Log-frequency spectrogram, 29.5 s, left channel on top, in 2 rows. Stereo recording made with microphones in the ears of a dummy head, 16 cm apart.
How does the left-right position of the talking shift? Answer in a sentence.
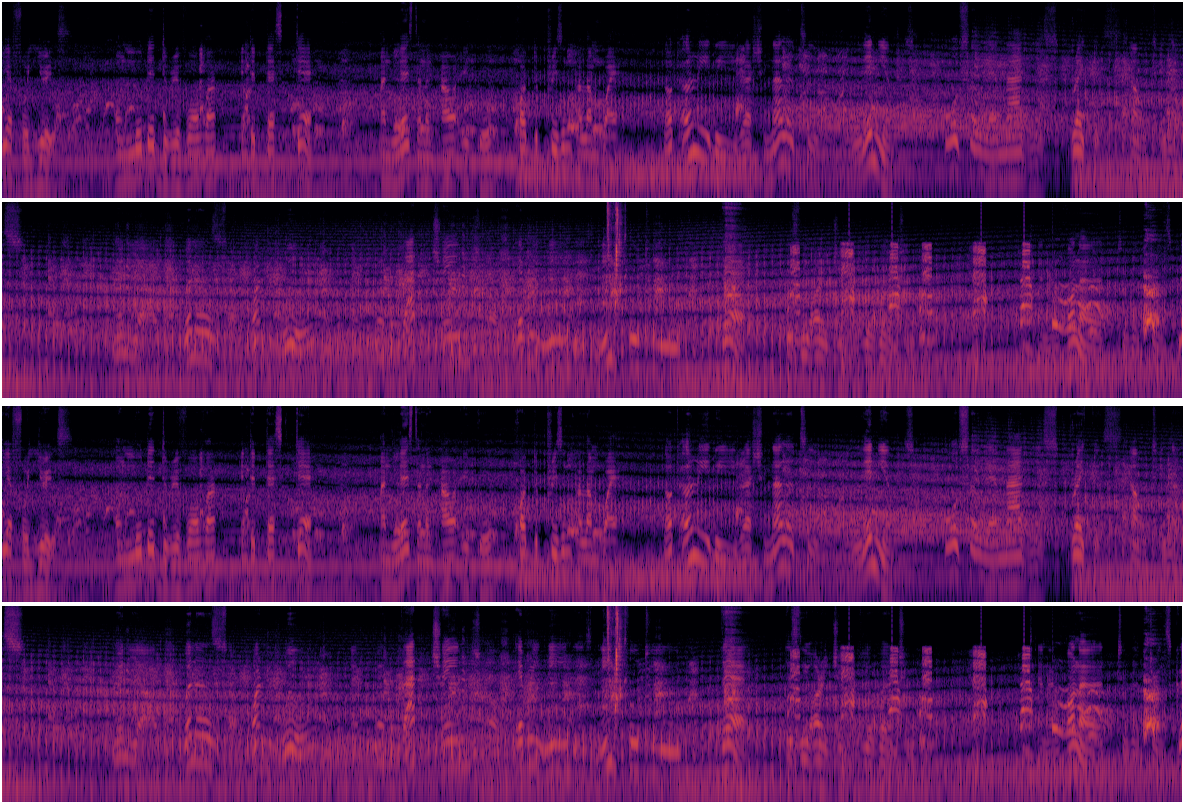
You can hear the talking stay put.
